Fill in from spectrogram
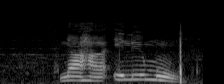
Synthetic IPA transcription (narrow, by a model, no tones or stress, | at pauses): naɦaʔɪlɪmʊ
